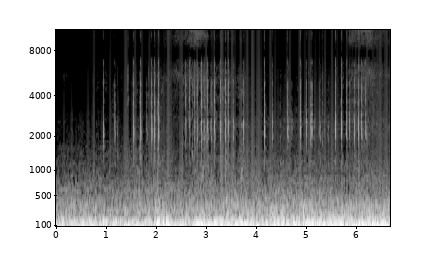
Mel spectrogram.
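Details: Mercedes-Benz E-Class W213 under warranty, cabin road rumble with scattered sharp crackling ticks in bursts while driving; intermittent dashboard rattle that comes and goes, dealer unable to find cause after about 8 visits.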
